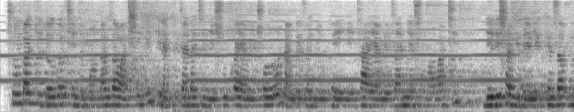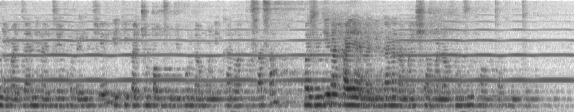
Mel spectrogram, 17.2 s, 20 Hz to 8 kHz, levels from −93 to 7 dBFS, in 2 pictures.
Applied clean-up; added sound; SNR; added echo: none; Trumpet; 12 dB; reverberation time 2.1 s.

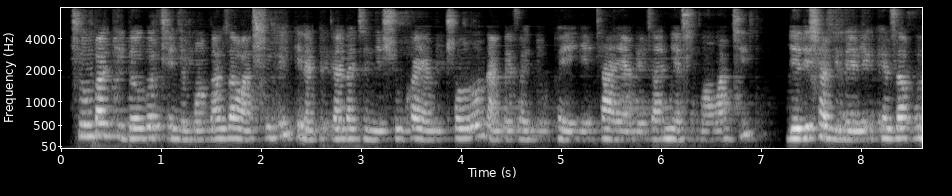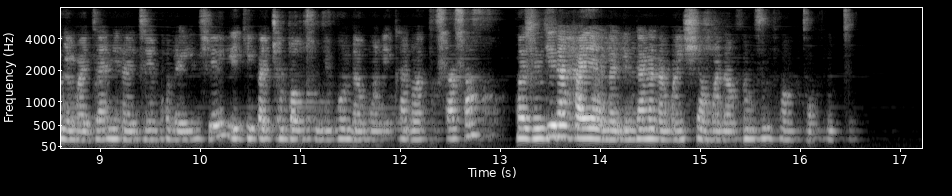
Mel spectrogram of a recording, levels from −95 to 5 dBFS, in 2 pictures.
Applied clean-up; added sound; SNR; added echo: neural mask model DeepFilterNet 3.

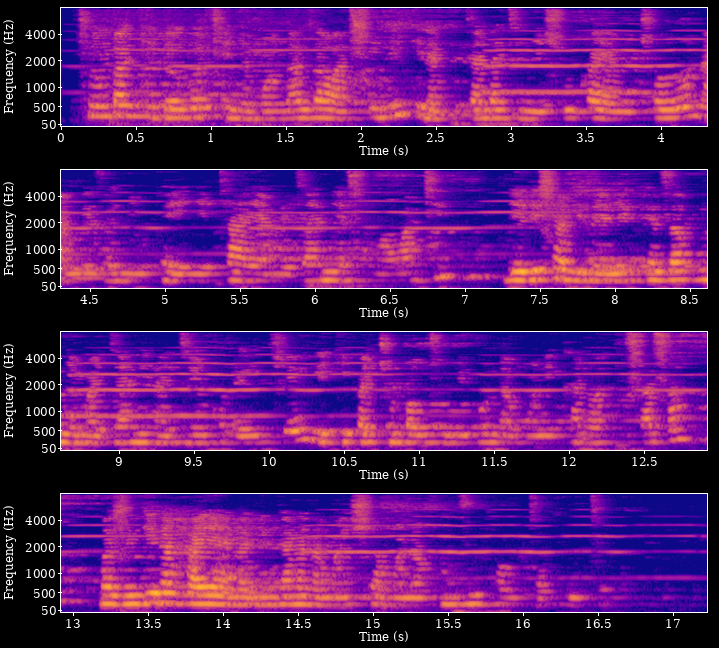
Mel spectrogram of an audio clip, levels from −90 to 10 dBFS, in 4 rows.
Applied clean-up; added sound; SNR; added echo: classical method WPE with log-MMSE.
